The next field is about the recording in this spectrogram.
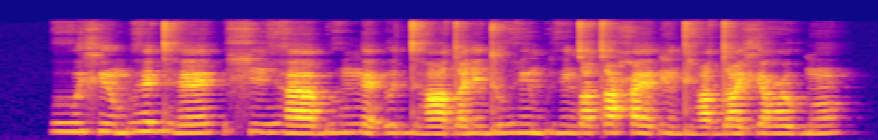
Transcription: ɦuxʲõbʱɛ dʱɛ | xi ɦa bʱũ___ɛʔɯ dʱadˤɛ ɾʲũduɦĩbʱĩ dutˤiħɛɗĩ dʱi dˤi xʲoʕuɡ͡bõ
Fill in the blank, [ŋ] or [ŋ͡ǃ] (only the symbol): ŋ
